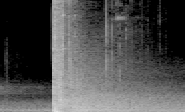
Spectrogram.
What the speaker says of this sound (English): shoot the container's highlighted edge and watch as your bullet rebounds towards the target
